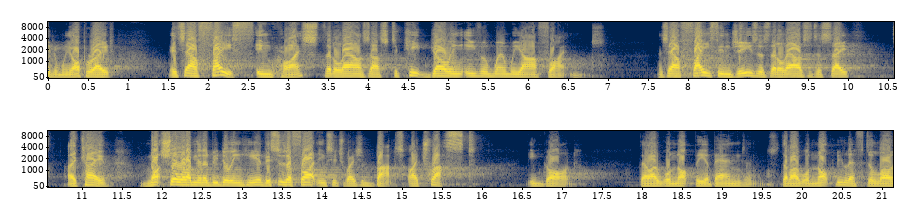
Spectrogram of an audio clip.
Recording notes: from Sacred Heart Cathedral, Hamilton, during which children from the Cathedral Parish celebrated their First Communion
